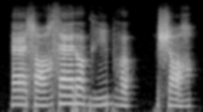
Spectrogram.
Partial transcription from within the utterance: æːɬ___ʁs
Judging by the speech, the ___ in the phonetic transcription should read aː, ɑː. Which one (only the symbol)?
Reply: ɑː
